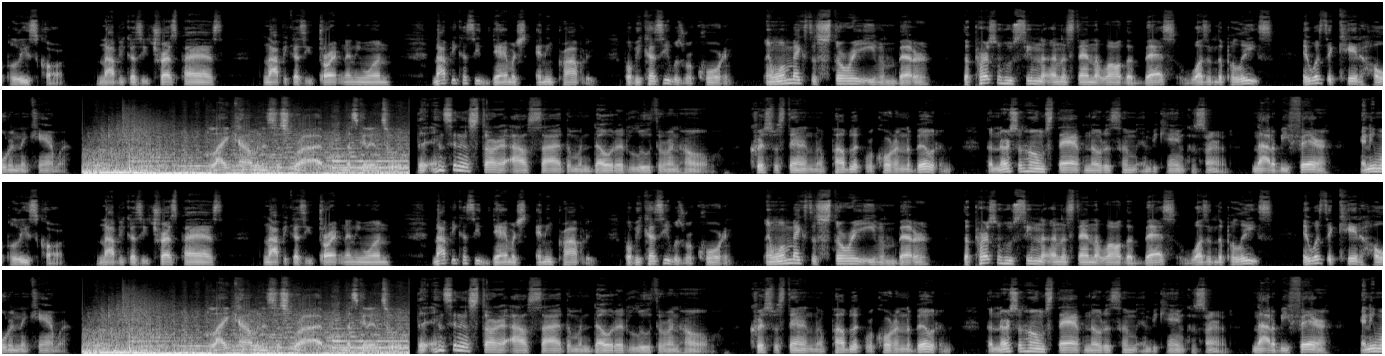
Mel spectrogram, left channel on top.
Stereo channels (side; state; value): both; identical; correlation 1.00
